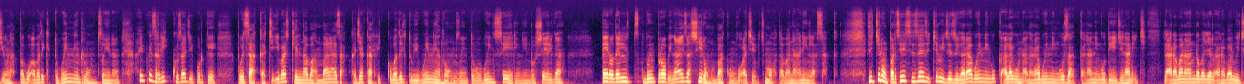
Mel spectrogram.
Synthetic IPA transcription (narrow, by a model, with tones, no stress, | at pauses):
d͡ʒi˧˨˧na˨pa˧ɡwa˧ba˦d̪e˧ke̥˨t̪u˨bwe˦nːi˧nɾu˨nzi˧ɲna˨a˦jpwe˦s̬ri˦ku˧za˦t͡ʃi˧po˨ɾke˨pwe˨sːa˨ka˨t͡ʃi˧˨ba˦ʃke˨˧lna˧ba˨mba˦la˦za˨kːa˨d͡ʒa˦ka˨ri˦ko˧ba˦d̪e˦lt̪u˧bi˨bwe˦nːi˧nɾu˨nzi˧ɲt̪u˨bi˨bwi˦nse˦ɾju˨ni˧nɾu˧ʂe˧lɡa˧ | pe˧ɾo˧d̪e˦lbwi˦npɾo˦bi˨na˦jza˦ʃi˦ɾu˨mba˦ko˨ŋɡʷa̰˧t͡ʃi˨smo˨d̪̥a˨ba˦na˧˦ni˧nla˧sḁ˨kḁ | zi˦t͡ʃi˦ɾu˨mpa˧ɾsi˦si˧ze˦zi˧t͡ʃi˦ɾwi˧d͡ʒi˧zi˧ɡa˨˧ɾa˦bwi˦nːi˧ŋɡu˦ka̰˨la˦ɡu˧na̰˨˧ɡa˨ɾa˦bwi˦nːi˧ŋɡu˦za˨ka˨la˦ni˧ŋɡu˦d̪i˧d͡ʒi˧la˧nḭ˧˨t͡ʃi̥ | la̰˨ɾa˧ba˦na˧˦nɾa˧ba˦ja˦la˨ɾa˧ba˦ɾwi˧d͡ʒ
